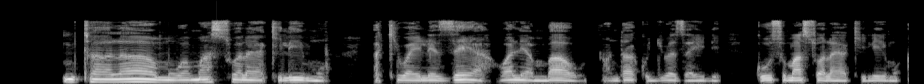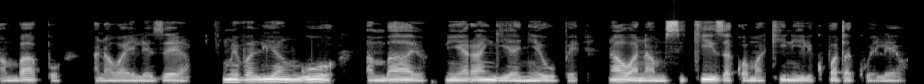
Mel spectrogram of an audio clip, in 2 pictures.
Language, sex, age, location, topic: Swahili, male, 18-24, Kisumu, agriculture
